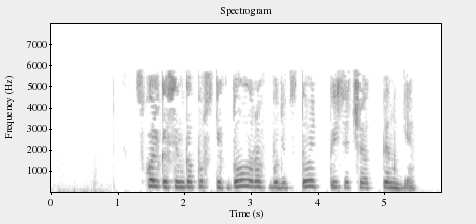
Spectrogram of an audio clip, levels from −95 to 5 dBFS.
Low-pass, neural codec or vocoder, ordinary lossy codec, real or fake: 7.2 kHz; none; MP3, 24 kbps; real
